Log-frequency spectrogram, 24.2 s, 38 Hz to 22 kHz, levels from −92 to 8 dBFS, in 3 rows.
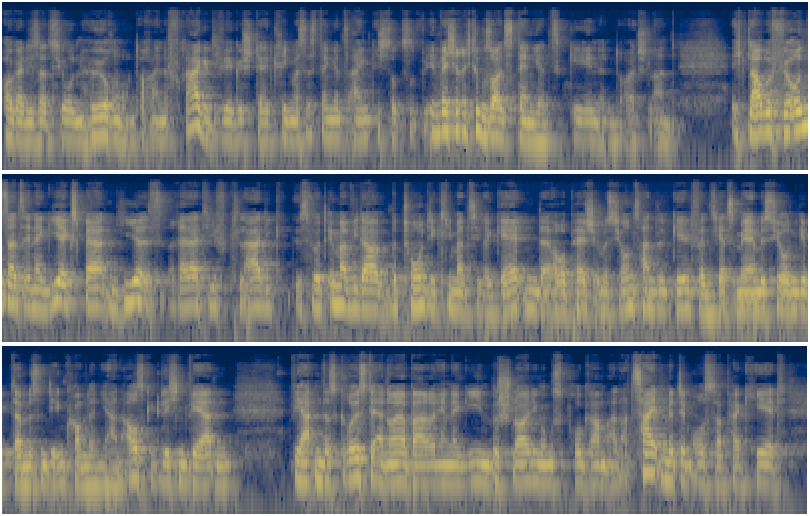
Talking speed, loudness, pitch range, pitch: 185 wpm, -22 LUFS, 120-145 Hz, 130 Hz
